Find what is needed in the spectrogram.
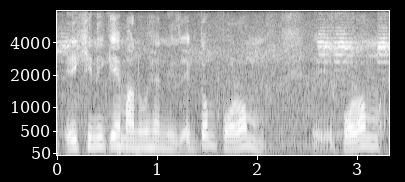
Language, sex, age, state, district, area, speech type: Assamese, male, 18-30, Assam, Kamrup Metropolitan, urban, spontaneous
